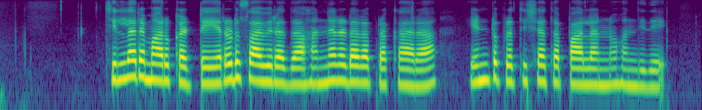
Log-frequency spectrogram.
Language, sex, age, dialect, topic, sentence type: Kannada, female, 25-30, Coastal/Dakshin, agriculture, statement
